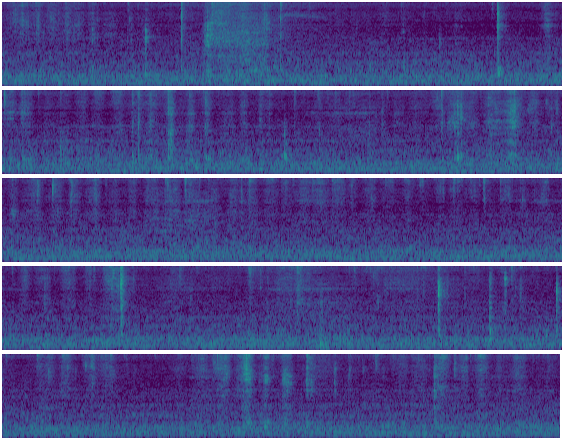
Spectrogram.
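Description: Faint, scattered clicks and scrapes of a knife working around the leg joint and bones of a duck carcass on a plastic cutting board, over a steady low hum.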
